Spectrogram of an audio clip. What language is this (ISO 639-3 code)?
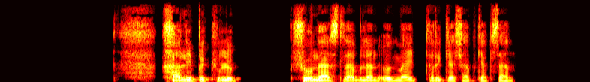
uig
